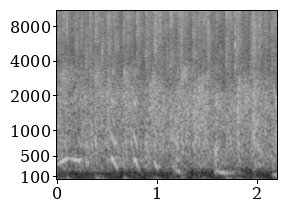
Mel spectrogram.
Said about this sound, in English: Oh, I feel like I stepped on your applause. That's like the worst thing you can do. No. That was fine. I get very uncomfortable if the applause goes on too long.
